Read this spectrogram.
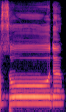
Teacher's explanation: یہاں دیکھیں دال دو پیش دن سودن جب رکیں گے تو سود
